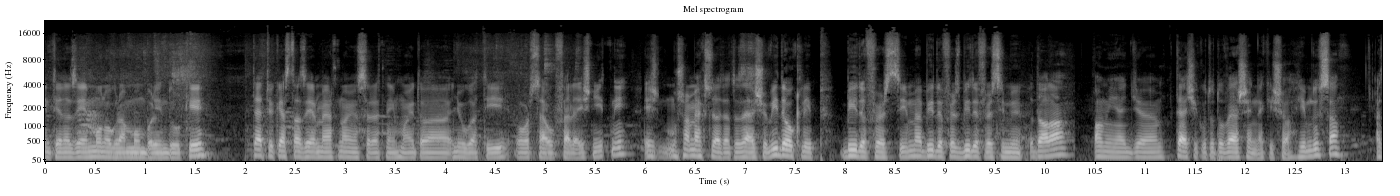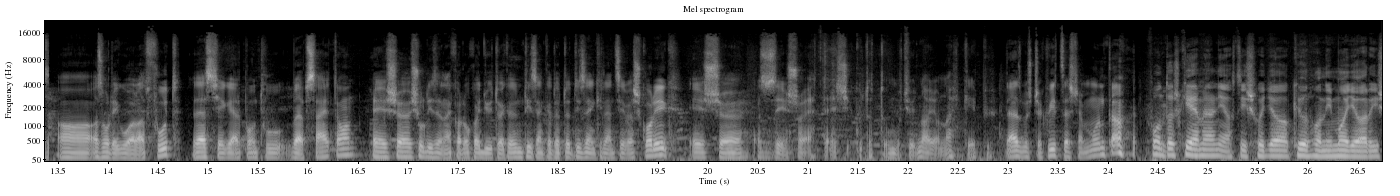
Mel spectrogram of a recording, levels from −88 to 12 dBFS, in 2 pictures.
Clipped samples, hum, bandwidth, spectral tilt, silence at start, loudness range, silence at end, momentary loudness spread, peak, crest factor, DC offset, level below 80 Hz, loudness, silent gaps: under 0.1%; none; 17 kHz; -5 dB/octave; 0 s; 4 LU; 0 s; 9 LU; -2 dBFS; 18 dB; under 0.1%; -48 dBFS; -21 LUFS; none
